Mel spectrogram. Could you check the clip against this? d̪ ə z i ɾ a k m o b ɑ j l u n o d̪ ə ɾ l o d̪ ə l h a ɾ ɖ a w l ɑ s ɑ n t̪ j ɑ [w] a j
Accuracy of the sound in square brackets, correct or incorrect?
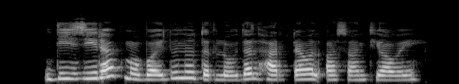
correct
